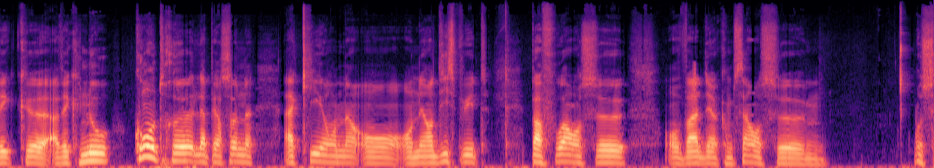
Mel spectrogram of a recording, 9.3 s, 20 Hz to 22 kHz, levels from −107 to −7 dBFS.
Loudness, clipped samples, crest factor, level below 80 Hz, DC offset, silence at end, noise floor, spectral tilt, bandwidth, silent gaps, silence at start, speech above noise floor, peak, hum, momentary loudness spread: -23 LUFS; under 0.1%; 20 dB; -52 dBFS; under 0.1%; 0 s; -50 dBFS; -6.5 dB/octave; 18.5 kHz; none; 0 s; 27 dB; -2 dBFS; none; 12 LU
